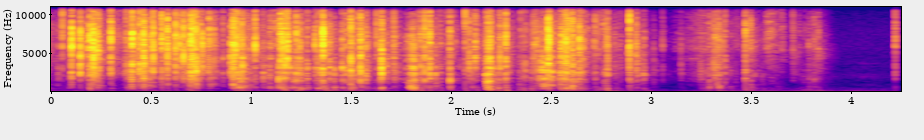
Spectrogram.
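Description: Crinkling of a Panini Prizm football card pack's glossy foil wrapper as the opened pack is handled and the cards are pulled out, a dense crackle for about three seconds that thins out near the end.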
